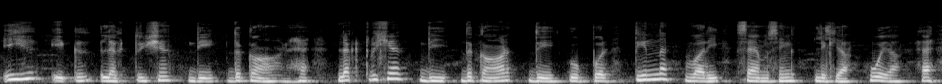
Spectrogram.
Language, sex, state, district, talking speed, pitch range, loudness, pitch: Punjabi, male, Punjab, Kapurthala, 110 wpm, 150-180 Hz, -13 LUFS, 160 Hz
